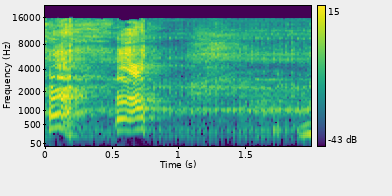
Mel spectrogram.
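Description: A man's two short laughs near the start, then a quieter stretch in which a Chihuahua growls low while guarding its bone.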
